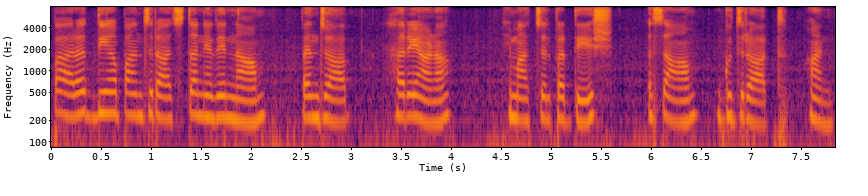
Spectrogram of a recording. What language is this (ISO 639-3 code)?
pan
